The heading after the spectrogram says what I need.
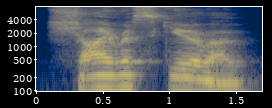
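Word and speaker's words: chiaroscuro: Shyroscuro. Okay. And it's a noun. I'm going to spell it slowly. C H I A R O S C U R O. Shyracuro.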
